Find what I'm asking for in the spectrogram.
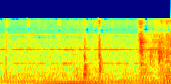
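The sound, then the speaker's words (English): Someone gets into a police car on a night street: a few soft clunks of door and seat movement sit over a steady low engine hum. “Krieger runs across the night street to his police car and gets in.”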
